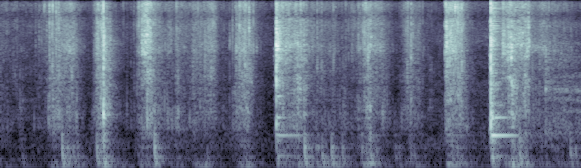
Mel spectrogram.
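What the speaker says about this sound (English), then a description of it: "We're going to stir this together." A big spoon stirring a bowl of popcorn salad, a run of close crunchy, rustling scrapes and knocks in uneven bursts, loud and nearby with no talking.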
